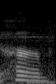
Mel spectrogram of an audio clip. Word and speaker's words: herb: British pronounce the H. Okay, herb.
